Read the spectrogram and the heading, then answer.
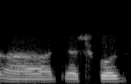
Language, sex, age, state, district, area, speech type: Kashmiri, male, 30-45, Jammu and Kashmir, Bandipora, rural, conversation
